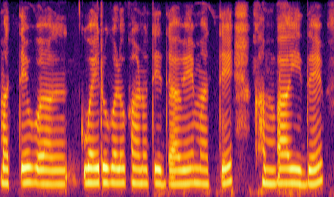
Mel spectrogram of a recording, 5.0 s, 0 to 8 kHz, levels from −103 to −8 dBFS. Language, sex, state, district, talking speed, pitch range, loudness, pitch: Kannada, female, Karnataka, Bidar, 95 wpm, 210-225 Hz, -15 LUFS, 220 Hz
